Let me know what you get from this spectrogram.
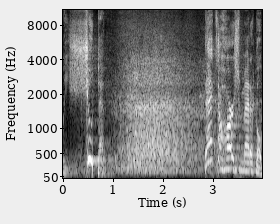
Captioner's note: crowd laughs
